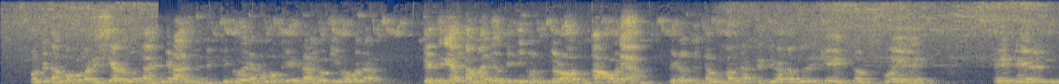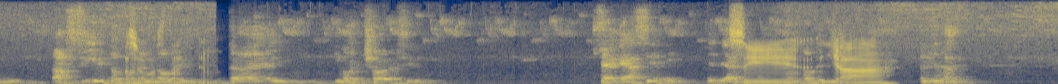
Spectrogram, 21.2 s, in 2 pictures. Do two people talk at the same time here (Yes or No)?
Yes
